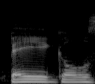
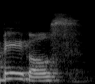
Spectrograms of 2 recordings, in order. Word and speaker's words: bagels: i didn't know that the canadian pronunciation of bay goals is weird i had to think about how to pronounce it the american way yeah bagels yeah that one okay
